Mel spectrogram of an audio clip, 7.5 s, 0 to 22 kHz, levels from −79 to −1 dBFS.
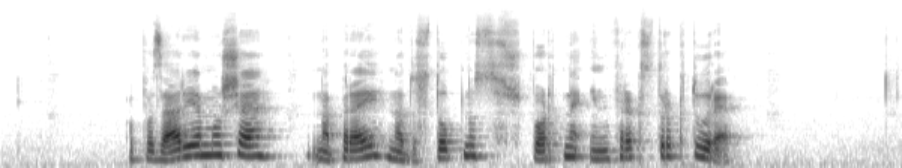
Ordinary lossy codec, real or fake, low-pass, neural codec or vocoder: none; real; 19.8 kHz; none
